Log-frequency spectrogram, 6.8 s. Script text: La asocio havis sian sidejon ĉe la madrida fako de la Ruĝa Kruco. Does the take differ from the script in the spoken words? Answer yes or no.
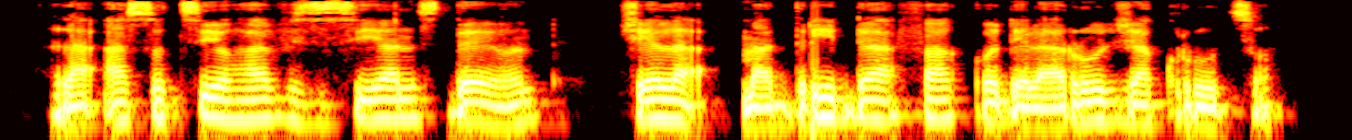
no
